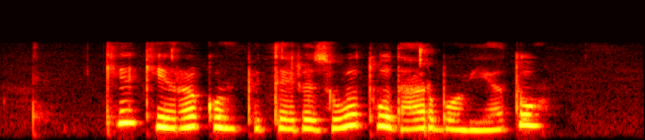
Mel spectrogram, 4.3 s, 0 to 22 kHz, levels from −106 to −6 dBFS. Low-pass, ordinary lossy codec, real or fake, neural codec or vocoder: 7.2 kHz; AAC, 48 kbps; real; none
